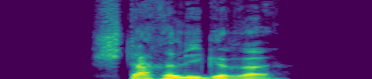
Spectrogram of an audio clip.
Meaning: inflection of stachelig: 1. strong/mixed nominative/accusative feminine singular comparative degree 2. strong nominative/accusative plural comparative degree
- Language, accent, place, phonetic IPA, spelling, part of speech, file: German, Germany, Berlin, [ˈʃtaxəlɪɡəʁə], stacheligere, adjective, De-stacheligere.ogg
